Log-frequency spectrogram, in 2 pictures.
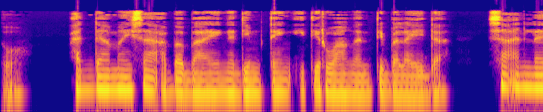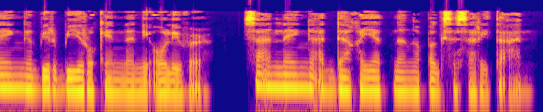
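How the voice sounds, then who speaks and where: A male host narrates a scripted drama with a Filipino accent. His voice is deep, and the recording is close and dry. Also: unhurried, dry recording.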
